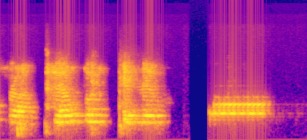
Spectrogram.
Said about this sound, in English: Oh, sorry. Excuse me, I forgot to turn off the phone. A surprise.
